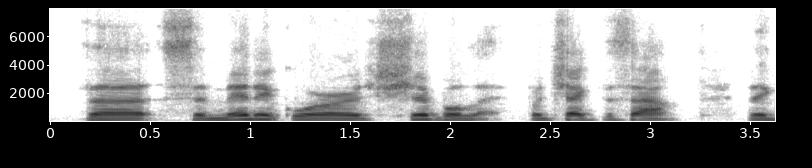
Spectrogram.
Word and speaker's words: shibboleth: forced people to say the Shemitic word shibboleth, which the Ephraimites pronounce as Sibboleth, giving them away.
